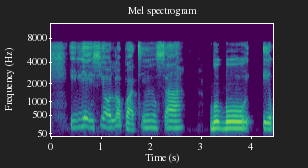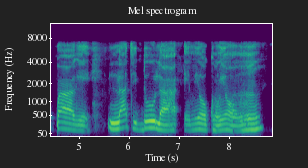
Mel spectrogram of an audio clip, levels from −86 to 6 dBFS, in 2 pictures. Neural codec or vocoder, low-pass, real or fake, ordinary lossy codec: codec, 16 kHz, 16 kbps, FunCodec, trained on LibriTTS, 50 frames a second; 7.2 kHz; fake; none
